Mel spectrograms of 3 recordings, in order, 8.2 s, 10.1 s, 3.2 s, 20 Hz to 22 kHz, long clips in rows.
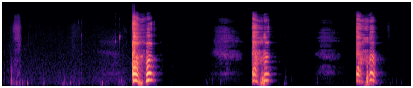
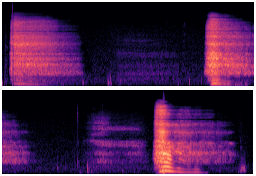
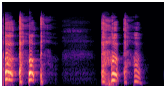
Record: {
  "three_cough_length": "8.2 s",
  "three_cough_amplitude": 31674,
  "three_cough_signal_mean_std_ratio": 0.22,
  "exhalation_length": "10.1 s",
  "exhalation_amplitude": 30793,
  "exhalation_signal_mean_std_ratio": 0.3,
  "cough_length": "3.2 s",
  "cough_amplitude": 31289,
  "cough_signal_mean_std_ratio": 0.35,
  "survey_phase": "beta (2021-08-13 to 2022-03-07)",
  "age": "45-64",
  "gender": "Female",
  "wearing_mask": "No",
  "symptom_none": true,
  "smoker_status": "Current smoker (1 to 10 cigarettes per day)",
  "respiratory_condition_asthma": false,
  "respiratory_condition_other": false,
  "recruitment_source": "REACT",
  "submission_delay": "4 days",
  "covid_test_result": "Negative",
  "covid_test_method": "RT-qPCR",
  "influenza_a_test_result": "Negative",
  "influenza_b_test_result": "Negative"
}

